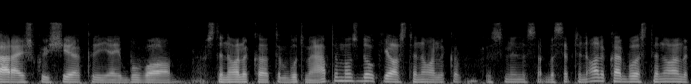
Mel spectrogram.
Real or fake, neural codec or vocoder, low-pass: fake; codec, 16 kHz, 1.1 kbps, Voila-Tokenizer; 7.2 kHz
